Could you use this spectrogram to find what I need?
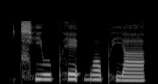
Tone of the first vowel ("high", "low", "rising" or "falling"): high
